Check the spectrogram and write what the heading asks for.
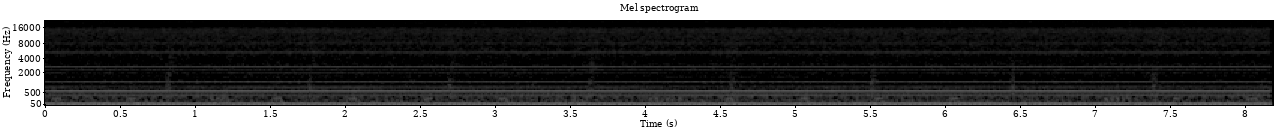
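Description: Near silence: a silent audio track with only faint steady tones underneath.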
